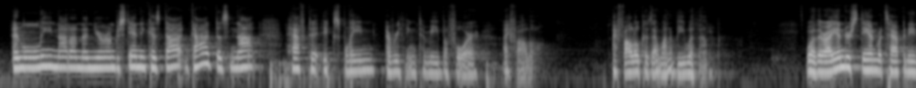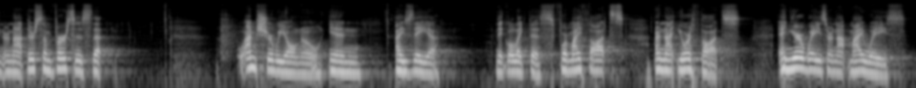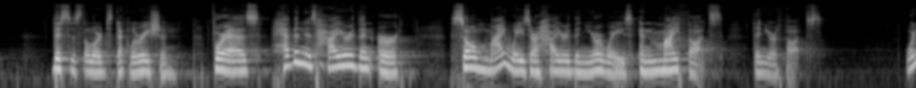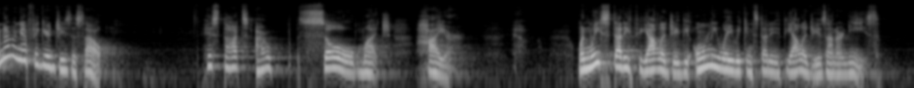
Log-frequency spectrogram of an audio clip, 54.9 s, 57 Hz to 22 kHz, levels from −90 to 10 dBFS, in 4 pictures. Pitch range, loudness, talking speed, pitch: 170-220 Hz, -21 LUFS, 130 wpm, 185 Hz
